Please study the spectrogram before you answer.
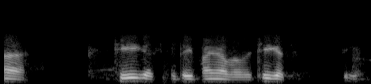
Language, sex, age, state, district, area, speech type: Bengali, male, 60+, West Bengal, South 24 Parganas, urban, conversation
